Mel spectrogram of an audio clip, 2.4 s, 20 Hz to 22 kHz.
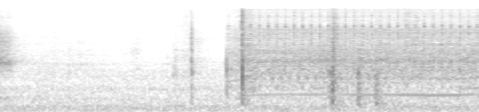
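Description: Fujifilm Instax Wide 300 instant camera switched with a click a little over a second in, then running with a steady electric whine and hiss.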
